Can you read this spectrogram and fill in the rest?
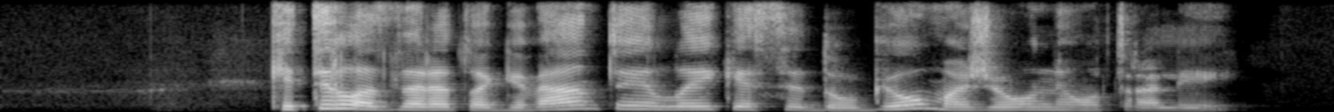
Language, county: Lithuanian, Telšiai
